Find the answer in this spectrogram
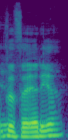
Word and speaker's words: Bavaria: Bavaria? Do you say it like that? Bavaria. I say Bavaria.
